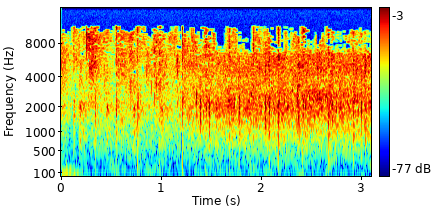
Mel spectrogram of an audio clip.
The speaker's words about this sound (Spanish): Ah, aplauso, por favor, para el doctor. por favor, también para la doctora.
